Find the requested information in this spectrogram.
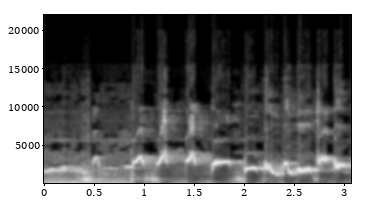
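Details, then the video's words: White-rumped shama singing a rich, varied run of clear whistled phrases, sliding up and down between notes with quick chirps between them; low background hum underneath. "เสียงนกกางเขนดง ร้องดีสุดๆ"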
